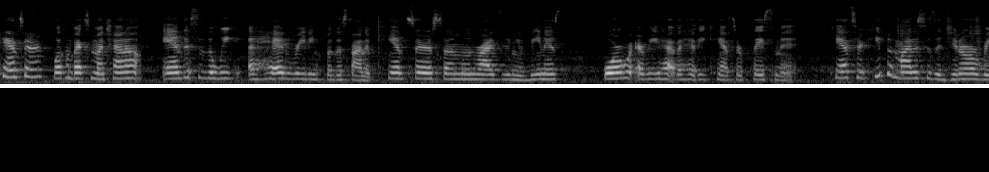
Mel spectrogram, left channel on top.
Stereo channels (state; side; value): silent; right; digital silence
